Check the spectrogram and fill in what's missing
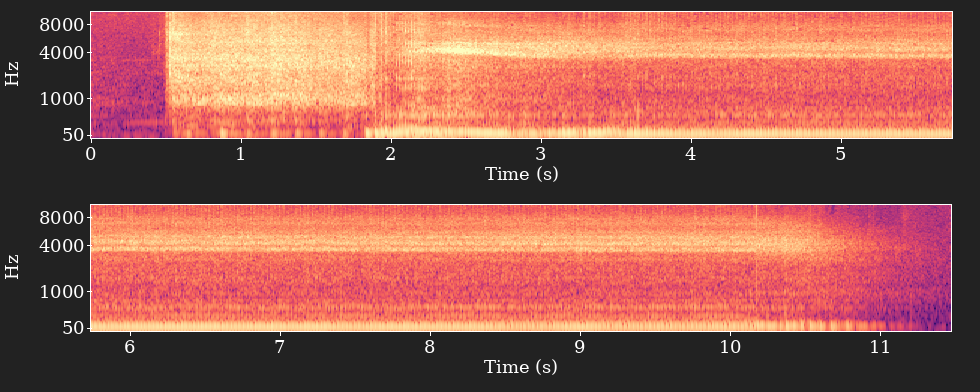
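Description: A VW Golf GTI rally car cranks and fires up close to the exhaust, then holds a loud, steady, rumbling idle before cutting off abruptly near the end. No one speaks.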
